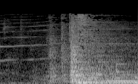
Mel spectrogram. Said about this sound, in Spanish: Mac abre la puerta.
